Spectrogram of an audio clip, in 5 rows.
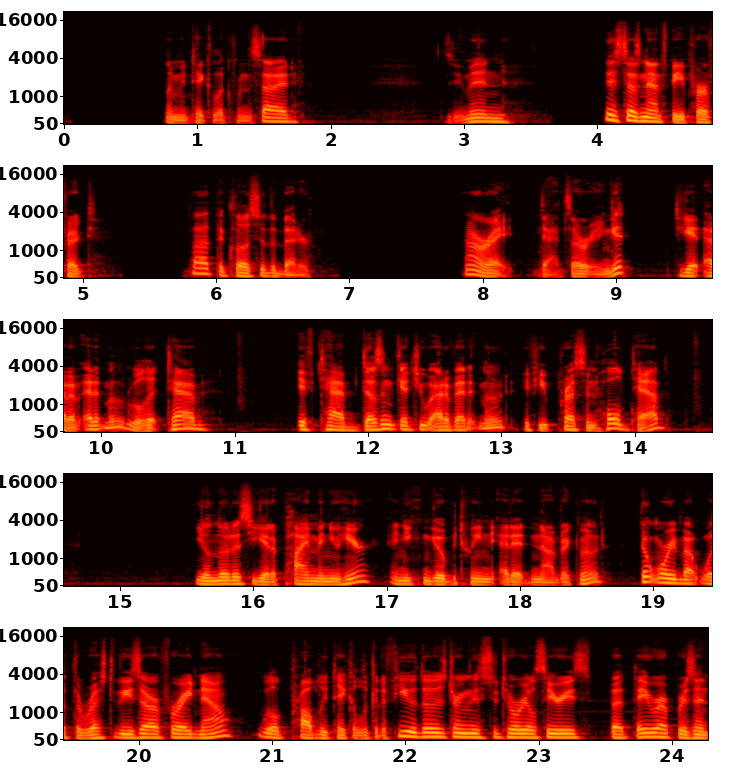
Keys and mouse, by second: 1.7 KP_1, 5.2 g, 5.3 z, 7.1 middle click, 7.4 middle click, 7.6-9.0 middle drag, 9.0 Tab, 10.9 Tab, 14.3-14.7 Tab.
